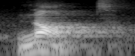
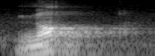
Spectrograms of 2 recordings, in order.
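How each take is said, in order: First: The word ends with a clear t sound. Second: The word ends with a glottal stop.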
